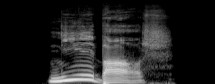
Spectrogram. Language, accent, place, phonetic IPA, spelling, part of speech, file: German, Germany, Berlin, [ˈniːlˌbaʁʃ], Nilbarsch, noun, De-Nilbarsch.ogg
- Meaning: Nile perch, Lates niloticus (fish)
